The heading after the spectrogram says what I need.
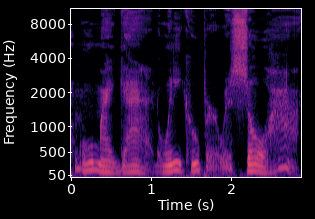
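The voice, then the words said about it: Imitates another person's voice. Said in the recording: “my awful Daniel Stern impression”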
